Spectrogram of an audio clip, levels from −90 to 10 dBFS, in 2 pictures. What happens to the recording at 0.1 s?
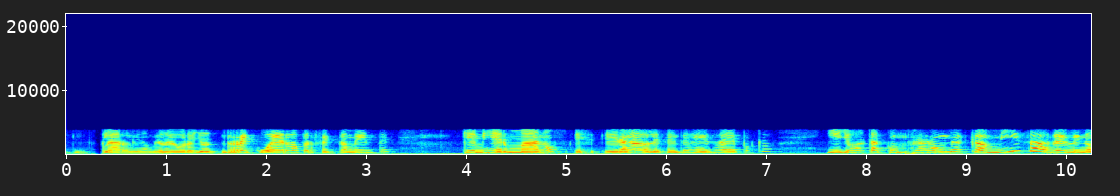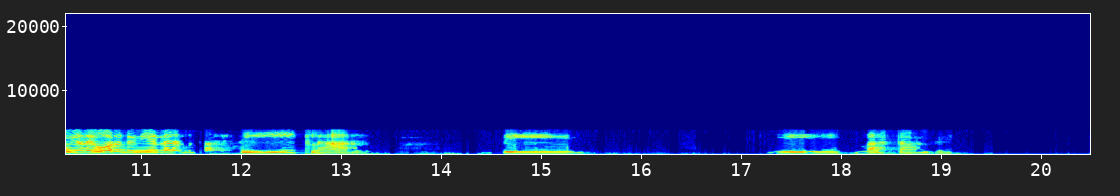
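Nothing goes wrong at 0.1 s; the speech there comes through intact, carrying only the narrow telephone bandwidth of its G.711 coding, with nothing above about 3.8 kHz.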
